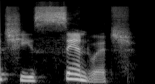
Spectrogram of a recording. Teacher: I didn't say that Z sound, cheese, very strongly, right? But we linked the sounds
